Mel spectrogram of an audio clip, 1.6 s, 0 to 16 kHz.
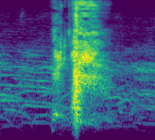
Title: this will happen when you sneeze in 2021 | corona virus vaccine #shorts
